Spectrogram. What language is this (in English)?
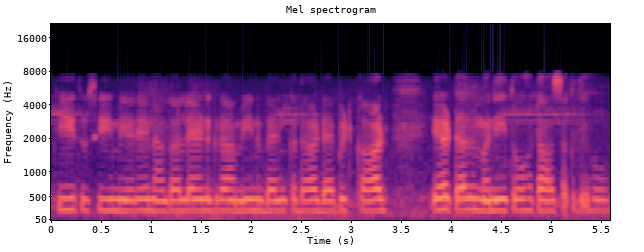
Punjabi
